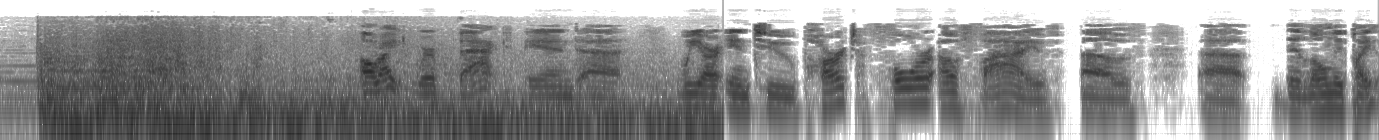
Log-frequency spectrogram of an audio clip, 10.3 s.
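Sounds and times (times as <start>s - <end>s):
bomb explosion: 0.3s - 5.4s
speech: 2.7s - 10.3s.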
